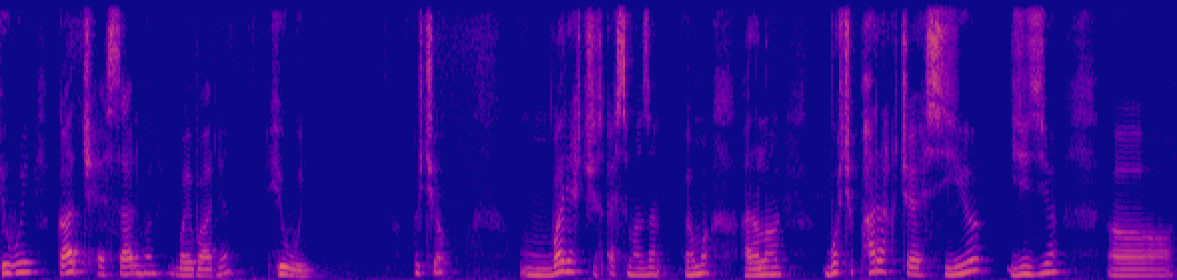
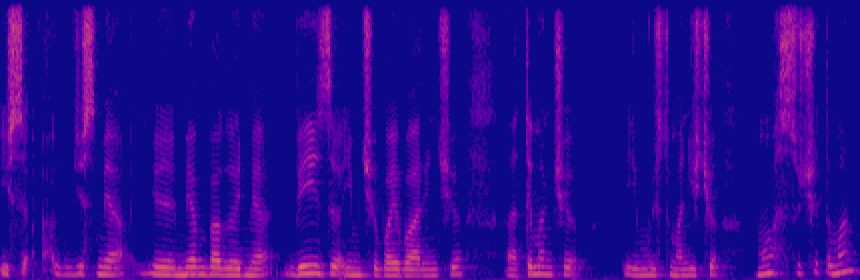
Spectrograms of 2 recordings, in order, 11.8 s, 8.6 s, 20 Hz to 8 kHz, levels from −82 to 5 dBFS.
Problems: background sounds at intervals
